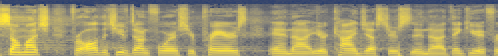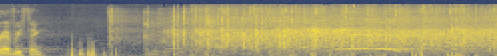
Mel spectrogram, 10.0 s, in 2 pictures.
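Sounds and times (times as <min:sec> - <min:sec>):
speech: 0:00.0 - 0:05.8
audience clapping: 0:06.0 - 0:09.9.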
